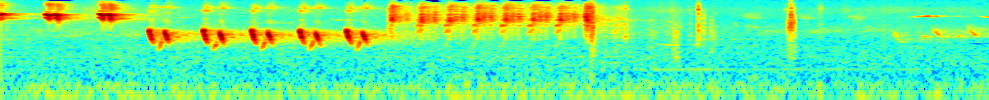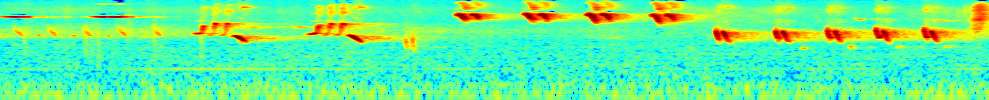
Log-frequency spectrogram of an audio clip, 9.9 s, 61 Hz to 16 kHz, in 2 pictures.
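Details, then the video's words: Thrush nightingale singing at night at the Raszyn Ponds, 10 May 2021: loud varied phrases of rapid repeated clicks and chooks, a dry rattling burst, high pure whistles and fast trills, with pauses between strophes. "Nocny śpiew słowika rdzawego"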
